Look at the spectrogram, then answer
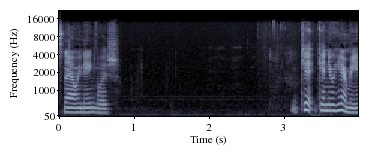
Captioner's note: speaking French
